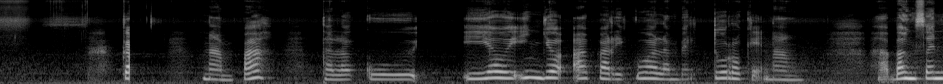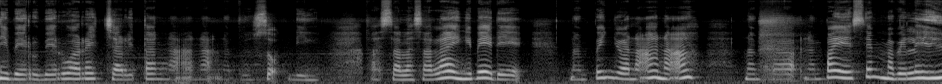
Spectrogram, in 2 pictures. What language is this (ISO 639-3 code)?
kjk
